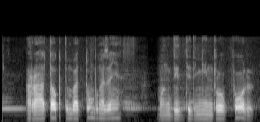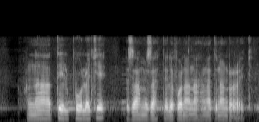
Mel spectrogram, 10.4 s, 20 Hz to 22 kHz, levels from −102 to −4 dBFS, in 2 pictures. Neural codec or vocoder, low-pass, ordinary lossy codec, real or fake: none; 7.2 kHz; none; real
